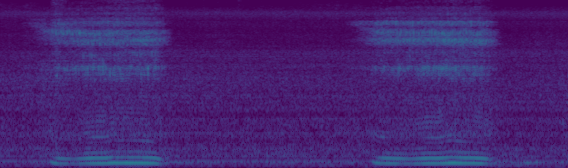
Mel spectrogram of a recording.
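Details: Two loud, low, rattling snores on inhalation about three seconds apart with quiet exhalation between; typical snoring.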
